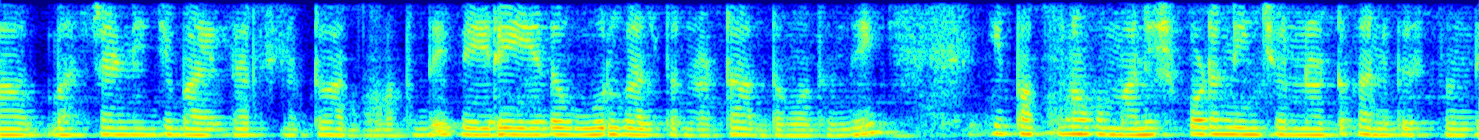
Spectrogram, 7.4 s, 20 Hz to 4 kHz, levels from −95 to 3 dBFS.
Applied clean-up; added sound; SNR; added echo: neural separator model SepFormer DNS4.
